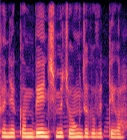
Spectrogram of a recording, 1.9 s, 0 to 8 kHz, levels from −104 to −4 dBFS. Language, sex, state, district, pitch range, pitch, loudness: Wancho, female, Arunachal Pradesh, Longding, 205-220 Hz, 210 Hz, -17 LUFS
